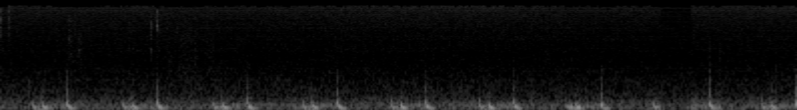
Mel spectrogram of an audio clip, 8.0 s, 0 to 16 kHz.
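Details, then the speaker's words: Ejection sound (ejection click) at the apex, left lateral decubitus: regular heartbeat near 67/min with a crisp high-frequency extra sound near S1, occurring after the QRS. It has a cadence like a fourth heart sound and is best heard with the diaphragm. "you'll note the cadence is very similar but it's a high frequency sound and if you watch the QRS the extra sound occurs after the curious"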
